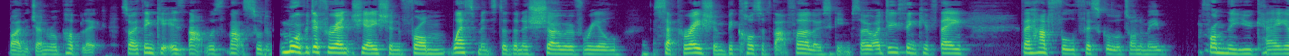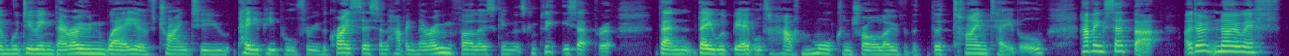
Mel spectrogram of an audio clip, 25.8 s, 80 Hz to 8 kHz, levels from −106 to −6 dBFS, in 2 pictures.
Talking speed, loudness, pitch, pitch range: 205 wpm, -28 LUFS, 175 Hz, 160-190 Hz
